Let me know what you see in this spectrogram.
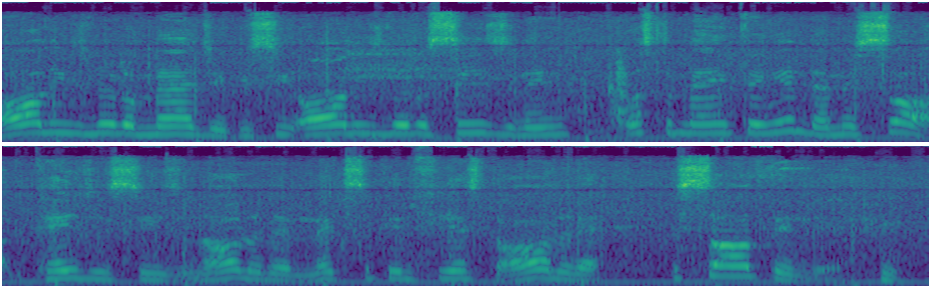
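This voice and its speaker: A man with a high pitch speaks at a moderate pace in an animated tone with lively intonation. Noticeable background noise runs behind him. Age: 70s. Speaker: retreat leader, raw food and fasting teacher. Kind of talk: casual group talk.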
